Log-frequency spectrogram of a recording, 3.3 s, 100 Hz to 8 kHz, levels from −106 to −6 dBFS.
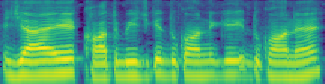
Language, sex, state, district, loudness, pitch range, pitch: Hindi, male, Uttar Pradesh, Shamli, -16 LUFS, 155-170 Hz, 160 Hz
